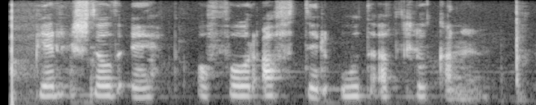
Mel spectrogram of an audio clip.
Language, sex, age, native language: Icelandic, female, 14, Icelandic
